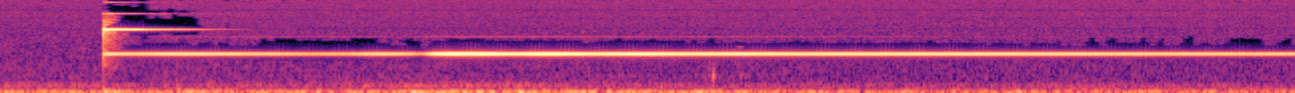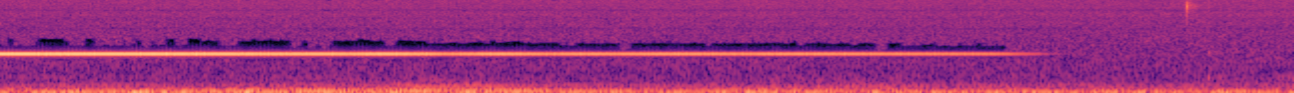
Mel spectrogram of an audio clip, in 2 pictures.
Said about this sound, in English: I invite you to bring your attention to the sound of the bell for the next moment, allowing your attention to feel the warm vibrations.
